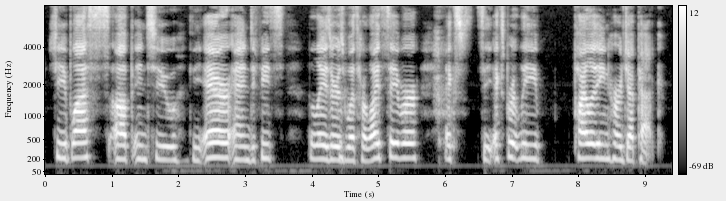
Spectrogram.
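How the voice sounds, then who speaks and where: Woman podcast cohost, normal pitch, opinionated, kinda argues her points while reading stuff out and commenting. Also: flat delivery, takes it slowly. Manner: opinionated, argumentative. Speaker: podcast co-host. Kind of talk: casual discussion, reading a script aloud with commentary.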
